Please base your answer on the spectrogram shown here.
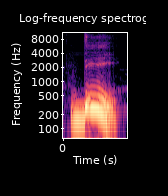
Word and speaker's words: the: तो यहां पर दी उच्चारण आ रहा है, ए एंड दी।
